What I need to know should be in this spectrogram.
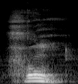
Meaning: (adjective) 1. green 2. pertaining to terrestrial nature 3. green, relating to green parties, green politics or sustainability in general; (noun) 1. the colour green 2. greenery, verdure
- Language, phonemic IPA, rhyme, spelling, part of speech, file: Dutch, /ɣrun/, -un, groen, adjective / noun, Nl-groen.ogg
